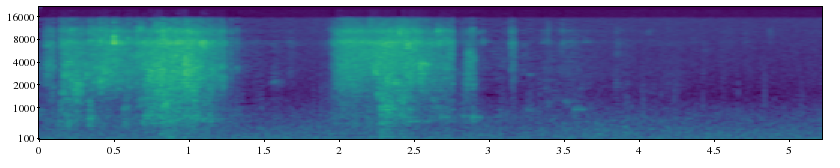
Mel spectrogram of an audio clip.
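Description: Laundry is plunged by hand in a tub of rinse water, two sloshing, gurgling surges followed by quieter dripping and swirling water, close by with no talk.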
